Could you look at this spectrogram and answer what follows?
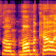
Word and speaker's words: Momoko: They were designed by Mokomo. Yeah. Okay, so Peach Momoko, is that how you say her name?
